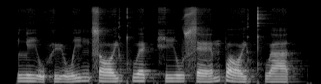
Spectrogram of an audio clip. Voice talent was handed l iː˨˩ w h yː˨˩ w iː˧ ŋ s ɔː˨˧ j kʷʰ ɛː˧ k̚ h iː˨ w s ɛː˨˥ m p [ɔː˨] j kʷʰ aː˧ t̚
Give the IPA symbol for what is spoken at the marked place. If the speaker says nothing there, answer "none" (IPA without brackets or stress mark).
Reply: ɔː˨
